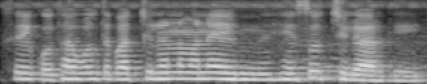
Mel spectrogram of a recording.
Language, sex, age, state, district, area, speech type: Bengali, female, 18-30, West Bengal, Uttar Dinajpur, urban, spontaneous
